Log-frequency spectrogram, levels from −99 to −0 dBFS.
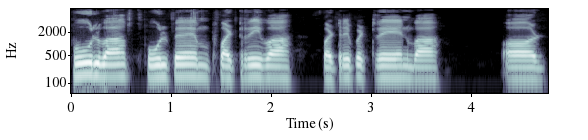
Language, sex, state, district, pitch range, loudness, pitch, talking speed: Hindi, male, Jharkhand, Sahebganj, 125-145 Hz, -15 LUFS, 135 Hz, 140 wpm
